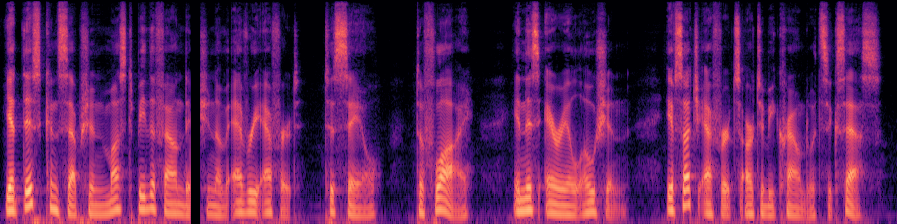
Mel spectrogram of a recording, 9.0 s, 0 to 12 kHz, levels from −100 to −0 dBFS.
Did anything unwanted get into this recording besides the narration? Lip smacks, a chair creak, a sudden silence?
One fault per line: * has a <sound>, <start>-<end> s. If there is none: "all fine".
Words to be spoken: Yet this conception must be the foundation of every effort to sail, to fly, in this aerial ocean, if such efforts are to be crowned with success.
* has a dropout, 1.9-2.0 s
